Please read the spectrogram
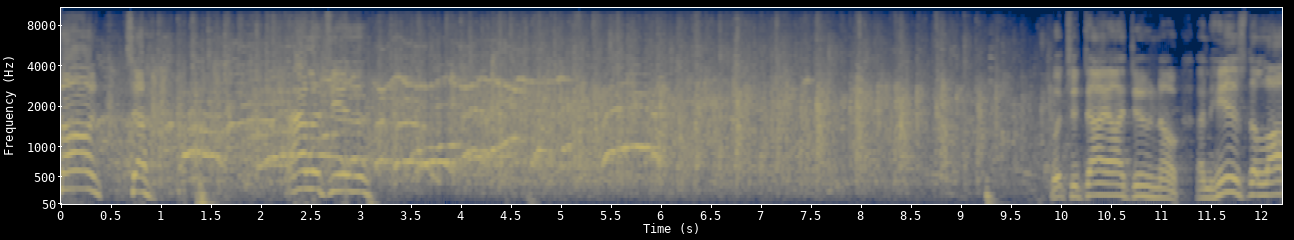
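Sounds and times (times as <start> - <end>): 
cheers: 0.0 - 9.9
crowd applauding: 0.0 - 10.1
speech: 0.3 - 1.6, 2.2 - 3.3, 9.9 - 12.2
whistles: 3.1 - 5.4, 7.4 - 7.7.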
